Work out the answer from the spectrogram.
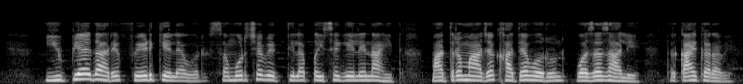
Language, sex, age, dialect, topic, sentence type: Marathi, male, 18-24, Standard Marathi, banking, question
